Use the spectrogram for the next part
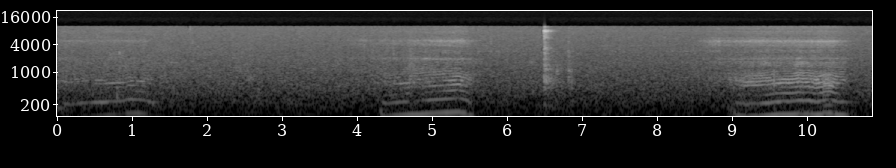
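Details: Someone snoring while asleep: three slow, low rattling snores on the in-breath, about twelve a minute, in a quiet room.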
